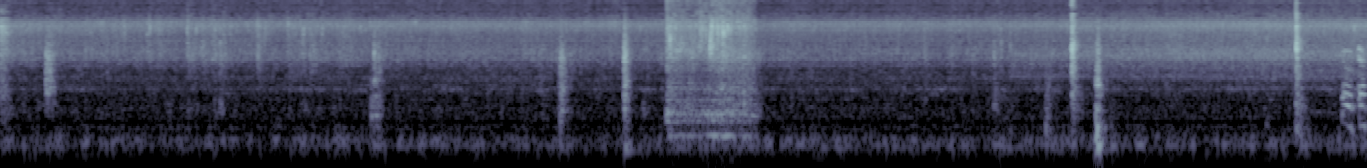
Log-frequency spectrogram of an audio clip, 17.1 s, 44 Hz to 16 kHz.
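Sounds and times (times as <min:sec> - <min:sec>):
faint steady hiss: 0:00.0 - 0:17.0
food simmering in a wok: 0:00.0 - 0:17.0
water gushing from tap: 0:08.2 - 0:09.6.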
